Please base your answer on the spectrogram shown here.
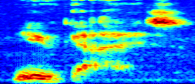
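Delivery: very soft, trailing mock hurt; hushed little protest; hurt reaction. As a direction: drop to a near-murmur, wounded. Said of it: "And I'm like".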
